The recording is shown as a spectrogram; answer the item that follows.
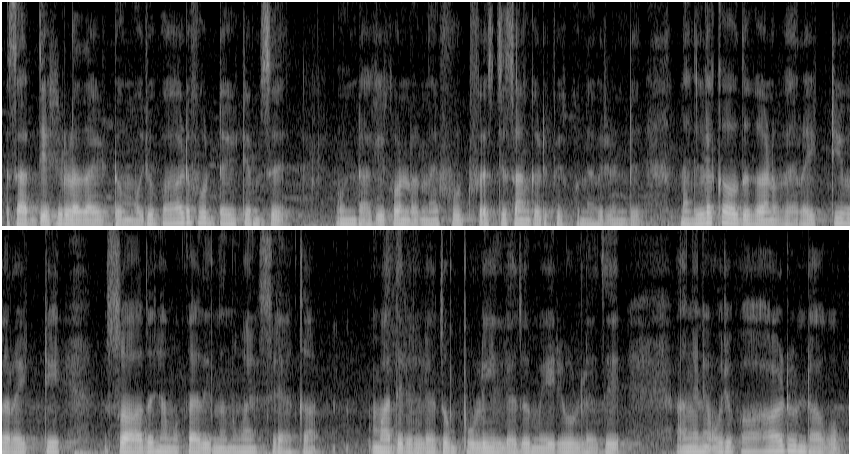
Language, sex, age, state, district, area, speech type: Malayalam, female, 18-30, Kerala, Malappuram, rural, spontaneous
